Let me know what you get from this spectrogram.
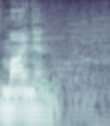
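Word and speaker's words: Minun: yes I know I pronounce it wrong it's minin that's just a whole that's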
